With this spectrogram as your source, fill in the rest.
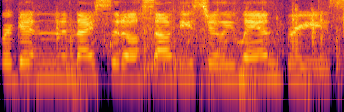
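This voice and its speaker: A woman's voice: mid-range voice, flat delivery, measured pace, heavy background noise. A woman in her thirties chatting casually as a sailing vlogger. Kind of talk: casual vlog chat. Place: aboard a small sailboat at sea. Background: music and boat engine.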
